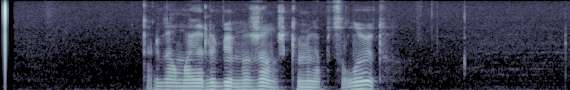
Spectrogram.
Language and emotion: Russian, neutral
